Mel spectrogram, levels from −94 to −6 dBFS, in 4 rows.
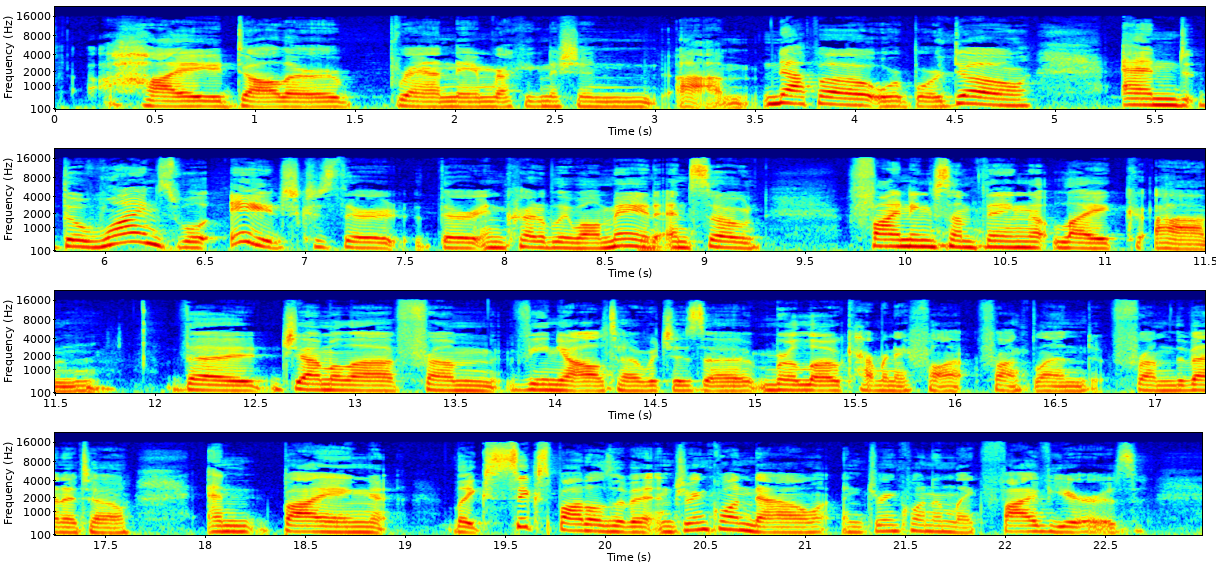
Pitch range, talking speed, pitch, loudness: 155-200 Hz, 155 wpm, 175 Hz, -19 LUFS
